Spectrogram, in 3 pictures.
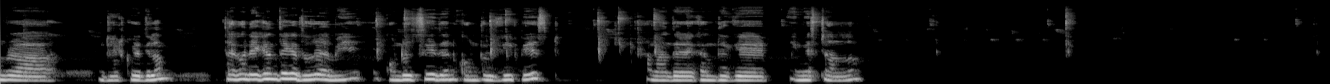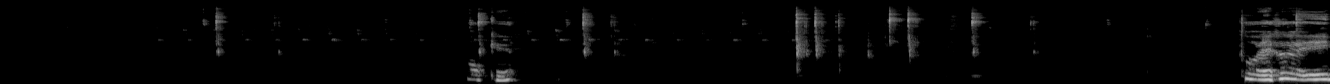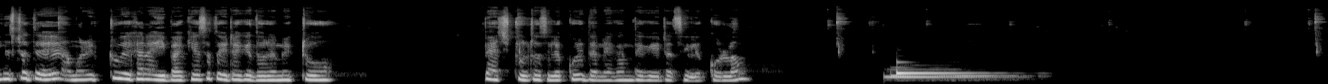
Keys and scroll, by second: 4.0 ctrl+c, 5.0 ctrl+v, 6.1 ctrl+t, 21.2 Up, 21.4 Up, 21.5 Up, 22.1 Down, 22.3 Down.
